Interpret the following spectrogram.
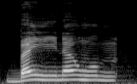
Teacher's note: بی یائی لین جلدی پڑھیں گے اور نرمی کے ساتھ ادا کریں گے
